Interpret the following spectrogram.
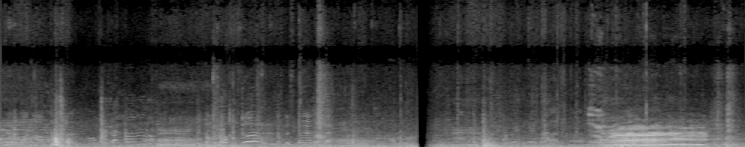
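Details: Raging cattle from a compilation of angry cows: a run of choppy, edited harmonic bellows over a noisy background, with a short silent cut midway and a loud, higher-pitched drawn-out bellow in the last two seconds.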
